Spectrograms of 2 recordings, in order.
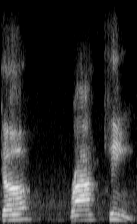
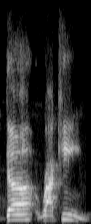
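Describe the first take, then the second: First: "Da ... Rakim" in separated syllables. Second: Said in the usual way. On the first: Shown as a demonstration. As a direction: leave a clear gap after "Da", then sound out "Rakim". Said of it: "you separate them with dashes". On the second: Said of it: "So you write out".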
